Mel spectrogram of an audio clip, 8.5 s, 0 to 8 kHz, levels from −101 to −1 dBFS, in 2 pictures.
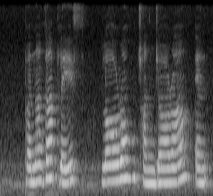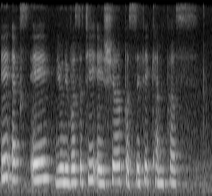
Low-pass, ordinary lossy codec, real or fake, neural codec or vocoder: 7.2 kHz; none; real; none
